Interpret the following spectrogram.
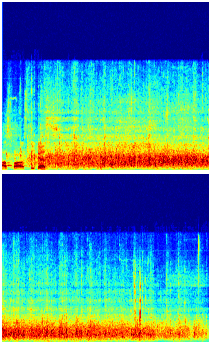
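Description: Audience applause, faint and steady, fading away near the end.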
